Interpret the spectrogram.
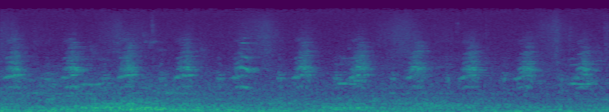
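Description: A bird calling over and over in short notes, about two a second, evenly spaced, over a low background rumble.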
